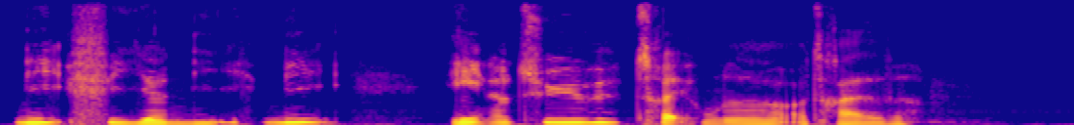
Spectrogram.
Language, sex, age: Danish, female, 56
